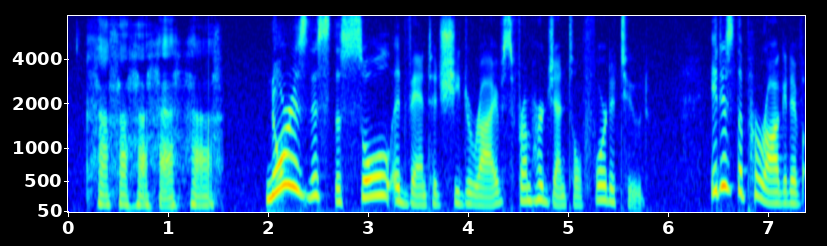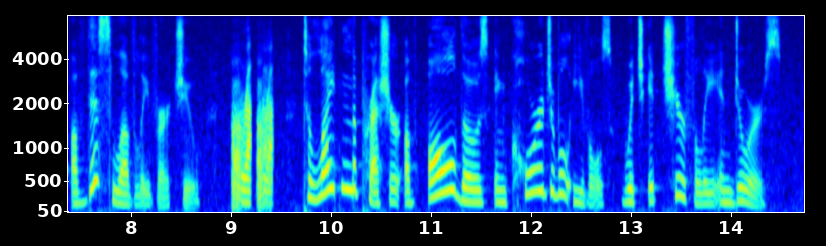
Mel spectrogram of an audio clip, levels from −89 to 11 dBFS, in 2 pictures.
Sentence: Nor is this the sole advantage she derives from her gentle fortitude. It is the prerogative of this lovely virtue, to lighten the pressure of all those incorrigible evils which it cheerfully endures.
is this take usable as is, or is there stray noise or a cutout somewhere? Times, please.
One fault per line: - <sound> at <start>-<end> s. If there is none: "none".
- laugh at 0.1-1.6 s
- laugh at 9.0-9.4 s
